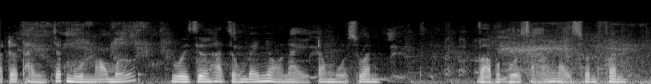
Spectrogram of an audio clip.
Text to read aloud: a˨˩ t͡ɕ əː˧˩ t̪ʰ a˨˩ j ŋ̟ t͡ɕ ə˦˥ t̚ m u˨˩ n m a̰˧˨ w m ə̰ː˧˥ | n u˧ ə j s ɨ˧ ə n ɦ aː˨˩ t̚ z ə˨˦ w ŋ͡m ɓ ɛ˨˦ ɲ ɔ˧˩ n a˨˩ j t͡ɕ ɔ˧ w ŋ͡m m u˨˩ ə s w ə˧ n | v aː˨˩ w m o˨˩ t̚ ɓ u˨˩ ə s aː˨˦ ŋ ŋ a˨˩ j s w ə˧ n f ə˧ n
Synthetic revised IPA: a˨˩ t͡ɕ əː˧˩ t̪ʰ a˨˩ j ŋ̟ t͡ɕ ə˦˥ t̚ m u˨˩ n m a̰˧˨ w m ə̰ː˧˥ | n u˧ ə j z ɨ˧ ə ŋ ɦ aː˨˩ t̚ z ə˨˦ w ŋ͡m ɓ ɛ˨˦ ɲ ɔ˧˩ n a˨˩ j t͡ɕ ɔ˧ w ŋ͡m m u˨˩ ə s w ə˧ n | v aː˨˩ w m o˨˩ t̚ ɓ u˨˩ ə s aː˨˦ ŋ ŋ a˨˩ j s w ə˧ n f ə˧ n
